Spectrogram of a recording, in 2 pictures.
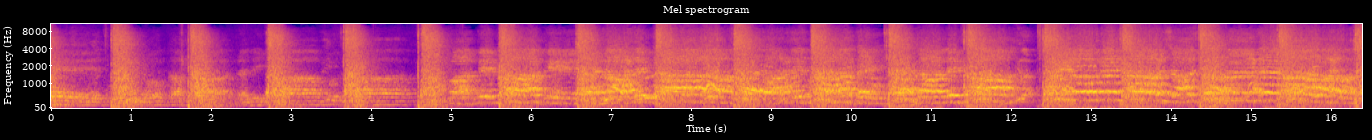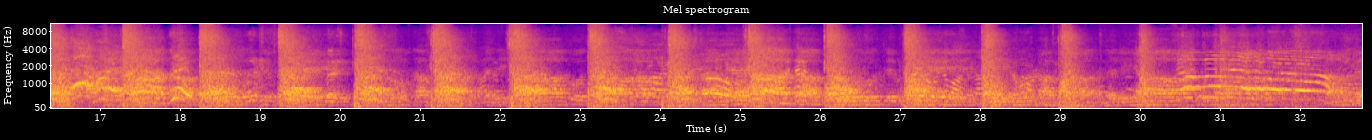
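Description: A crowd of men doing matam: many open hands striking bare chests together in a steady beat of slightly more than one a second, under loud group chanting of a mourning lament.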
